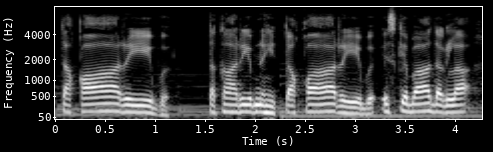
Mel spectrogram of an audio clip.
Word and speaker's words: तक़रीब: तो आज का पहला शब्द है तक़रीब। तक़रीब को तकरीब ना कहें, यह तक़रीब। तक़रीब का मतलब होता है उत्सव और इसका प्लूरल है तक़ारीब। तक़ारीब नहीं, तक़ारीब।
